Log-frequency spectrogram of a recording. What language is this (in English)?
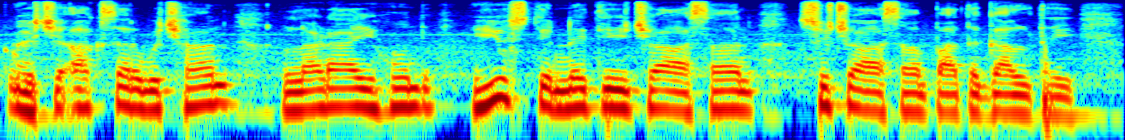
Kashmiri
